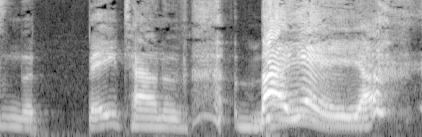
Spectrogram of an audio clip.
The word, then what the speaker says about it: Baiae: So our wild tale begins in the bay town of Baiae, and I'm going to pronounce it that way for the rest of the time, but for anyone who wants to correct me, it's spelled B-A-I-A-E. – Baiae. – Baiae. Baiae. – That sounds right.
